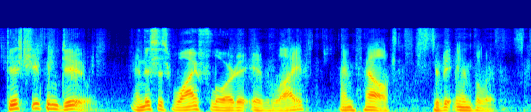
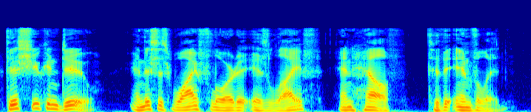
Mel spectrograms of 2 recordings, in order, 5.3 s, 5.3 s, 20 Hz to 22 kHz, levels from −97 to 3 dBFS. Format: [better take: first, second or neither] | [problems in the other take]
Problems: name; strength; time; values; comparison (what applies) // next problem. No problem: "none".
second | noise reduction (neural separator model SepFormer DNS4)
